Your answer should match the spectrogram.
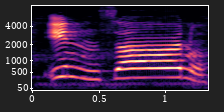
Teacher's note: Hukumnya adalah al-qamariyah karena ada huruf alif lam bertemu dengan huruf hamzah, cara membacanya harus terang dan jelas.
